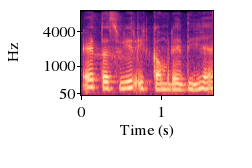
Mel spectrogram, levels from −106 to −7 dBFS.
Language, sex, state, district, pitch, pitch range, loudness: Punjabi, female, Karnataka, Bangalore, 175 Hz, 155-185 Hz, -17 LUFS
